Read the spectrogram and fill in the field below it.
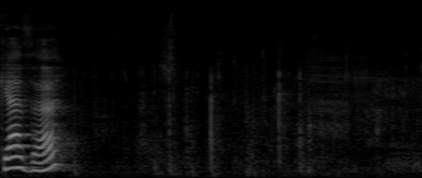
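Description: A page of a book turns with a papery rustle.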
